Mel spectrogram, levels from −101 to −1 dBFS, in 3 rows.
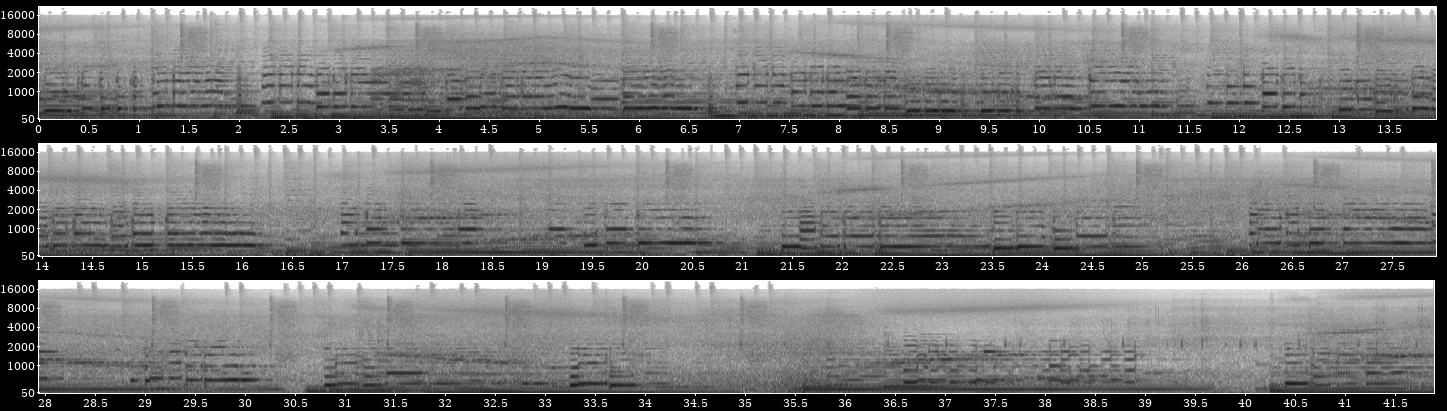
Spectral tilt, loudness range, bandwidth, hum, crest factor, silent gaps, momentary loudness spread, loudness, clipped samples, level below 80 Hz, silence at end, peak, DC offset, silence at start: -6.5 dB/octave; 4 LU; 19.5 kHz; none; 14 dB; none; 8 LU; -21 LUFS; under 0.1%; -28 dBFS; 0 s; -6 dBFS; under 0.1%; 0 s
